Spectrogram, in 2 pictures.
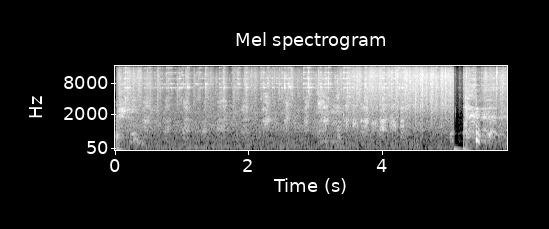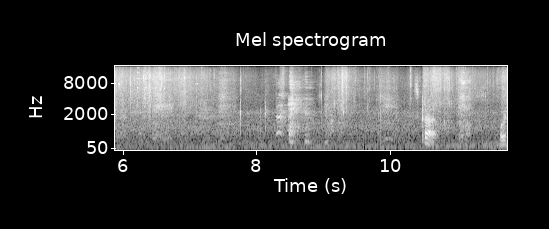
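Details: Scarlett, a pet dog, races through the yard with her green ball, letting out a few short, high, whining yelps that rise and fall, over a constant rushing noise.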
